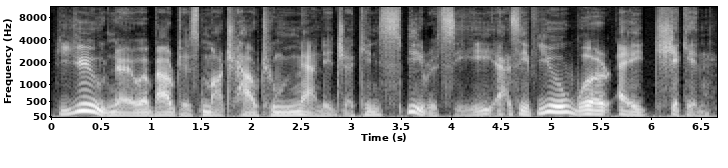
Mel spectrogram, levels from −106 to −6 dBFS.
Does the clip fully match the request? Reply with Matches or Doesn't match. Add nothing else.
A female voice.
Doesn't match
